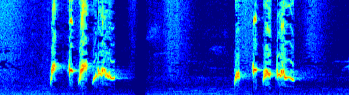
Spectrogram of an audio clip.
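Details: Red-whiskered bulbul singing a phrase praised for fine style and delivery: two bright, quick phrases of four or five warbled whistled notes, each under a second, about two seconds apart, over a quiet low background hum.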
